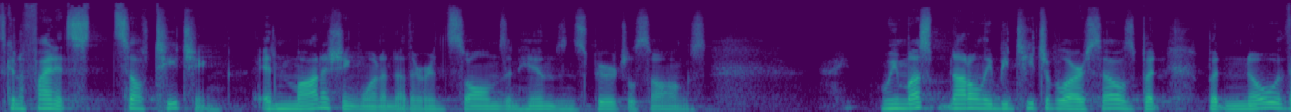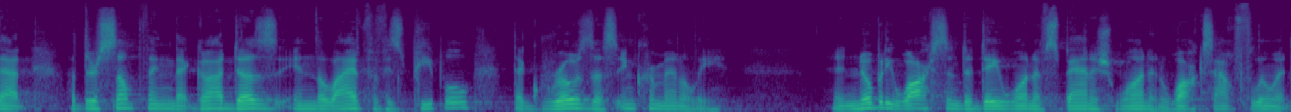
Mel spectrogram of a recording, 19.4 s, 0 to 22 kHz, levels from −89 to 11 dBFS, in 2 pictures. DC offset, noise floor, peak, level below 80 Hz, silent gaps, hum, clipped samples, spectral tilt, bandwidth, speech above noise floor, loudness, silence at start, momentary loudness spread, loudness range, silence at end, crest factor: under 0.1%; -71 dBFS; -12 dBFS; -68 dBFS; none; none; under 0.1%; -6 dB/octave; 18.5 kHz; 39 dB; -33 LUFS; 0 s; 12 LU; 5 LU; 0 s; 20 dB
